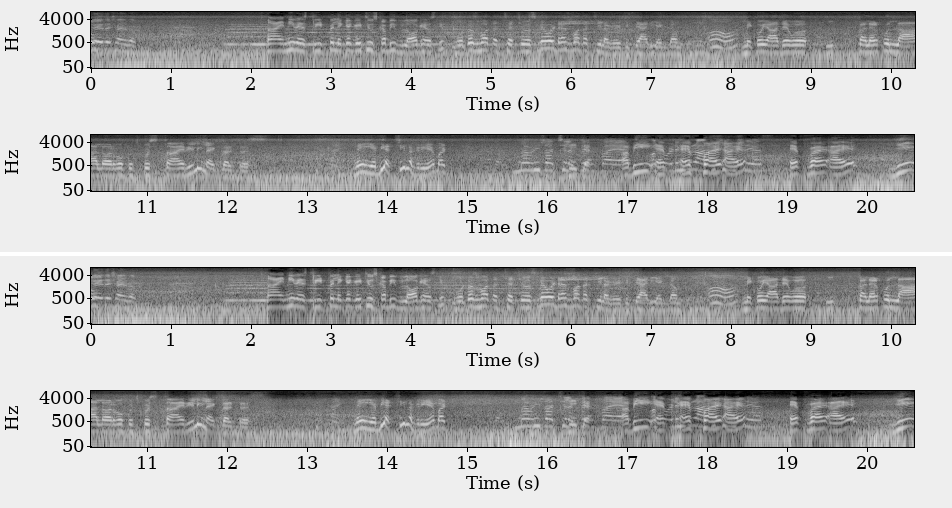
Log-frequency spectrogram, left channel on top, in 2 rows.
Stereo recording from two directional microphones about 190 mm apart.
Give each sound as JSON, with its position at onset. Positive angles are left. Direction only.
{"t": 0.0, "sound": "speech", "side_deg": 25}
{"t": 2.1, "sound": "speech", "side_deg": -5}
{"t": 13.6, "sound": "speech", "side_deg": 5}
{"t": 15.7, "sound": "speech", "side_deg": 10}
{"t": 17.0, "sound": "speech", "side_deg": 0}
